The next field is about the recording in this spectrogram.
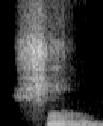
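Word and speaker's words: ش: বলবো সিন, আর নক্তাওয়ালা তিন নক্তাওয়ালাটা কি বলবো শিন, এটা উচ্চারণ একটু মোটা হবে, শিন, এটা কি বলবো শিন, সদ, জদ, জদ, ত, জ, আইন।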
